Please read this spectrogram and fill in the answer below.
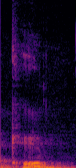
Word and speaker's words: coombe: shore or something, yeah, coombe. And he's clearly used that, so it rhymes with gloom.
